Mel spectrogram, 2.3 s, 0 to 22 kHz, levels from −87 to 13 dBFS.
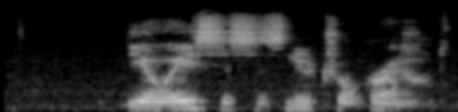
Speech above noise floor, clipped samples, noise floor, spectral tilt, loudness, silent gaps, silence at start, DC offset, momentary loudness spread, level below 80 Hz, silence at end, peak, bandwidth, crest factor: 44 dB; under 0.1%; -62 dBFS; -2.5 dB/octave; -17 LUFS; none; 0.65 s; under 0.1%; 11 LU; -64 dBFS; 0.15 s; -2 dBFS; 13.5 kHz; 18 dB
